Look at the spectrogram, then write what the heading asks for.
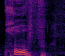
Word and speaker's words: cough: GH 발음, F 발음 하시면서 발음 까답시다. 코프.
